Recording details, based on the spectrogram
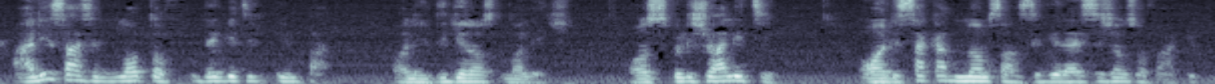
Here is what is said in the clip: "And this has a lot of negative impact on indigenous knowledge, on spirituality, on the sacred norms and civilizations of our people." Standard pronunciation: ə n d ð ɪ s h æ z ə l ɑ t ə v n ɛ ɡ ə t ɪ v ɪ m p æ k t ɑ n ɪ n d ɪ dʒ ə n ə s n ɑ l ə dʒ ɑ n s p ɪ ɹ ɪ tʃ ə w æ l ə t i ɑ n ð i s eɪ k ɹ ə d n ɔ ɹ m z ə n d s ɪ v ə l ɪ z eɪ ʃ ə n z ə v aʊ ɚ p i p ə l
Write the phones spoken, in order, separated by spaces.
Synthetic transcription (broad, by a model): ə n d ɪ s h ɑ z ə l ɑ t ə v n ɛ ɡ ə t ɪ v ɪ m p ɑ k t ɑ n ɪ n d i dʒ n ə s n ɑ l ə dʒ ɑ n s p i ɹ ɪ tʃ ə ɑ l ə t i ɑ n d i s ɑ k ə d n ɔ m s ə n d s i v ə l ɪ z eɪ ʃ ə n s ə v aʊ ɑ p i p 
